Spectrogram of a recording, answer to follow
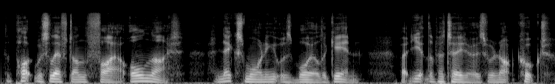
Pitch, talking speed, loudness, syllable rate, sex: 115 Hz, 250 wpm, -20 LUFS, 6.2 syllables/s, male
